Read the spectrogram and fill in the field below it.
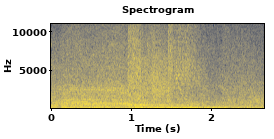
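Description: A fiery explosion booms close by.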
